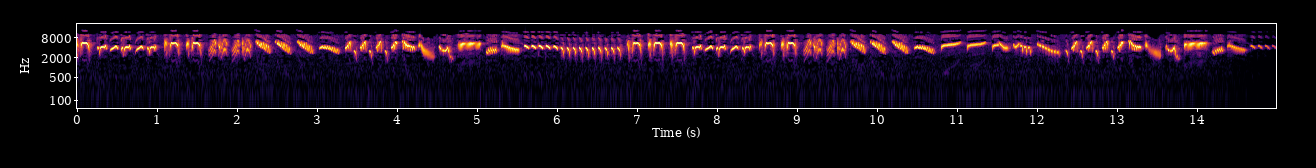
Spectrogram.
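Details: Unbroken, fast-paced skylark song: a torrent of high twittering notes, sweeping whistles and dry rattling trills that switch rapidly from one phrase to the next, with a brief buzzy stretch in the middle and no background noise.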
